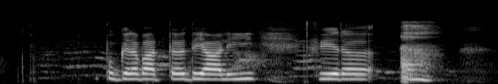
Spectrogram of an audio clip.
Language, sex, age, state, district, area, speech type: Dogri, female, 30-45, Jammu and Kashmir, Samba, rural, spontaneous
